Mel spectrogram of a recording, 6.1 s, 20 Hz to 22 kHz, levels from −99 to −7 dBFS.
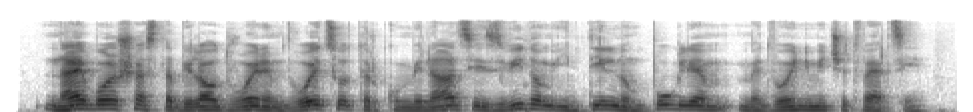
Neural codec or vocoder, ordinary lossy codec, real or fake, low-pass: none; none; real; 9.9 kHz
